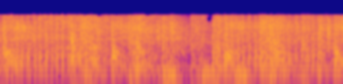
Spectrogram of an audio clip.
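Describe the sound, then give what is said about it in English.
A sustained barrage of rapid automatic gunfire, loud and continuous, with shots cracking in a fast, dense rhythm for several seconds and a brief dip in intensity midway. “The barrage of lead made a leg buckle, and then the video lens exploded into sparkling trash.”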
